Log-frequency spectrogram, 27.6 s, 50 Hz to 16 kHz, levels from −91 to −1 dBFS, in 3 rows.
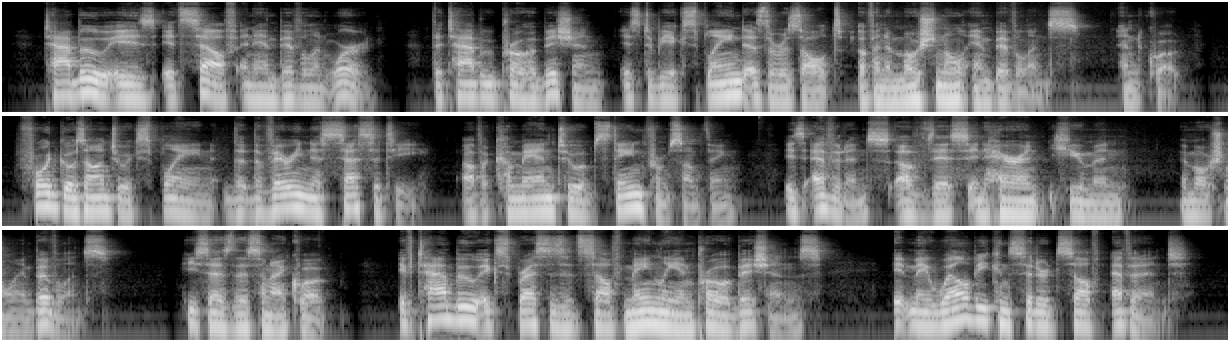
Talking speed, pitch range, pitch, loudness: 145 wpm, 90-115 Hz, 100 Hz, -20 LUFS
